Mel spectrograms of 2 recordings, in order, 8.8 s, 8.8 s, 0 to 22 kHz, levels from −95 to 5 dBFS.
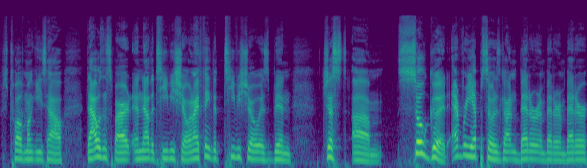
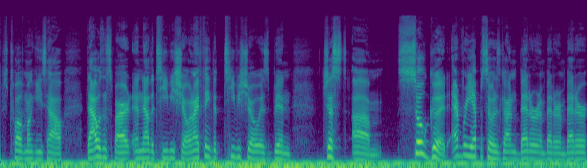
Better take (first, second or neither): first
